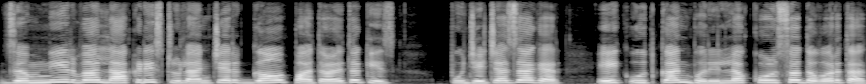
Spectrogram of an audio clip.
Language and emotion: Goan Konkani, neutral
